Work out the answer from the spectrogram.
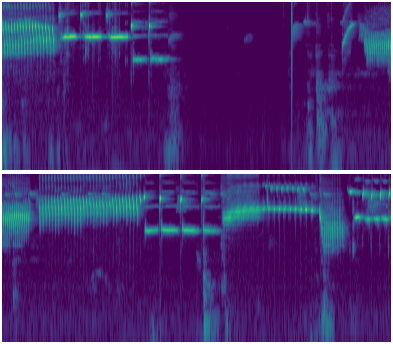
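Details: Canary in long, continuous song, used for baiting and for mastering other canaries: high whistled notes and fast buzzy trills, a brief silent pause near the middle, then rapid repeated chips and rolling trills resume.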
